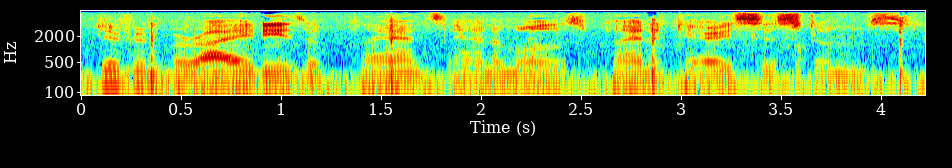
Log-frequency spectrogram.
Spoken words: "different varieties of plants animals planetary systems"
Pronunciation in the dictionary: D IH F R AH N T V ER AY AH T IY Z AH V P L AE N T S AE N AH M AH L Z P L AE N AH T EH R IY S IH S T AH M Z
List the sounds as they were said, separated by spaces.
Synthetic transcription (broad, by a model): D IH F R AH N T V ER AY AH T IY Z AH V P L AE N T S AE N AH M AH L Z P L AE N AH T EH R IY S IH S T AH M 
